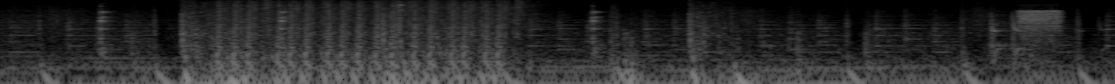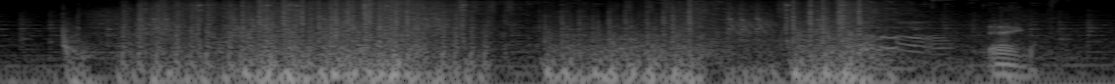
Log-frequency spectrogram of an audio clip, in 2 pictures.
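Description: Pistol gunfire in the indie video game Project Onyx, a game still in development: dense, rapid volleys of sharp shots crack repeatedly throughout, loud and close, with mechanical clinks between bursts.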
